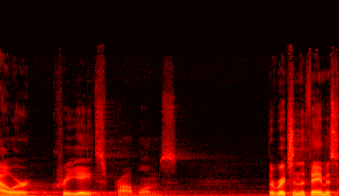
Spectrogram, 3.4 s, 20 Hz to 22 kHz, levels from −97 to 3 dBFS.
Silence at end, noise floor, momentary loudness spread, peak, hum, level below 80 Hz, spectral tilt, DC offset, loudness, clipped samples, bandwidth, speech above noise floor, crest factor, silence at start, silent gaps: 0 s; -62 dBFS; 18 LU; -18 dBFS; none; -64 dBFS; -5 dB/octave; under 0.1%; -39 LUFS; under 0.1%; 17 kHz; 24 dB; 22 dB; 0 s; none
